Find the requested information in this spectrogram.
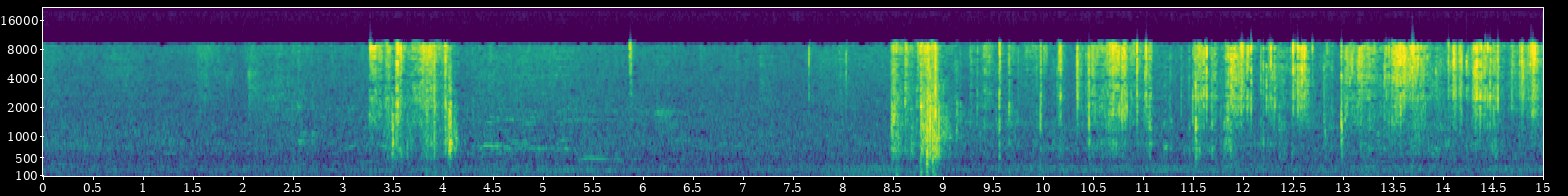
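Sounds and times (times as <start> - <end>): rustling crinkling: 3.2 - 4.2, 8.5 - 15.0.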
